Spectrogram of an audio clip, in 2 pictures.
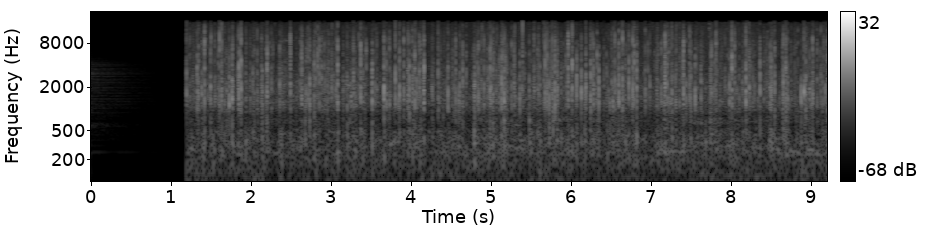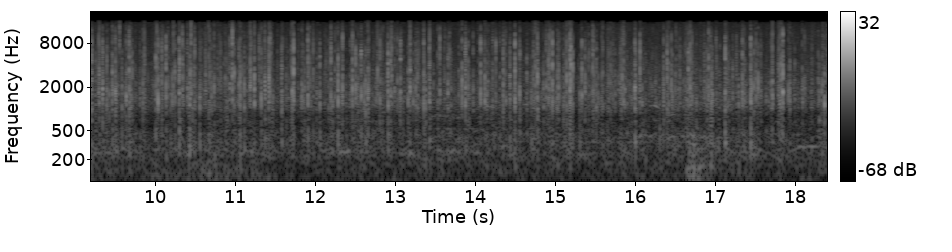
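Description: Steady patter of rain, a dense crackling hiss of many fine drops, starting abruptly about a second in, with one low thump near the end.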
